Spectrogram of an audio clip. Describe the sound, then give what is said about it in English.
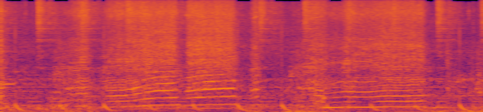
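A car drifts sideways with long, wavering tire squeals and a revving engine that climbs and drops repeatedly, loud, with no voices. “Drifting is the art of driving a car sideways.”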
